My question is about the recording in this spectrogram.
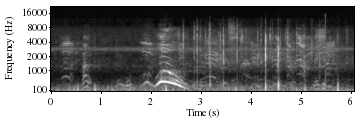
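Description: Players' voices calling and shouting across a football pitch, one loud drawn-out shout about two seconds in, with a few sharp knocks in the second half.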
